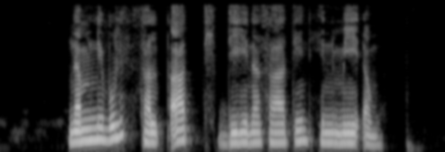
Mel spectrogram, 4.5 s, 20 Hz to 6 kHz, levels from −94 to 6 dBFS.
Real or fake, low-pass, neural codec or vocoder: fake; 5.4 kHz; vocoder, 22.05 kHz, 80 mel bands, Vocos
